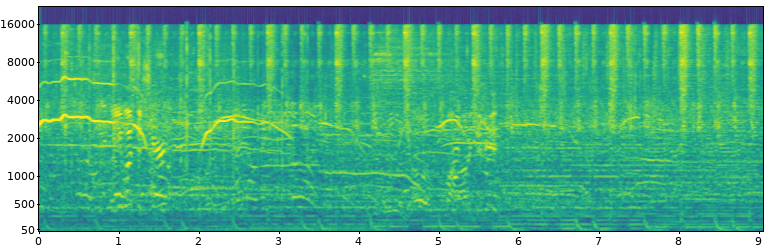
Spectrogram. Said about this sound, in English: They head to the scales, spurred on by the cheering crowd.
